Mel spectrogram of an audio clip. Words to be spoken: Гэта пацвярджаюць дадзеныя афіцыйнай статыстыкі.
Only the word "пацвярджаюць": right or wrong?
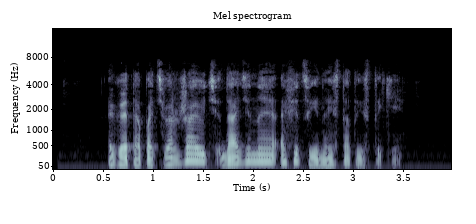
right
